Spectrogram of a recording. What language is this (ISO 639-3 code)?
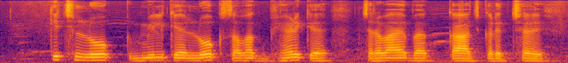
mai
